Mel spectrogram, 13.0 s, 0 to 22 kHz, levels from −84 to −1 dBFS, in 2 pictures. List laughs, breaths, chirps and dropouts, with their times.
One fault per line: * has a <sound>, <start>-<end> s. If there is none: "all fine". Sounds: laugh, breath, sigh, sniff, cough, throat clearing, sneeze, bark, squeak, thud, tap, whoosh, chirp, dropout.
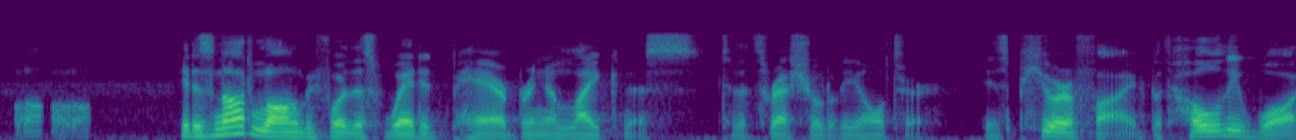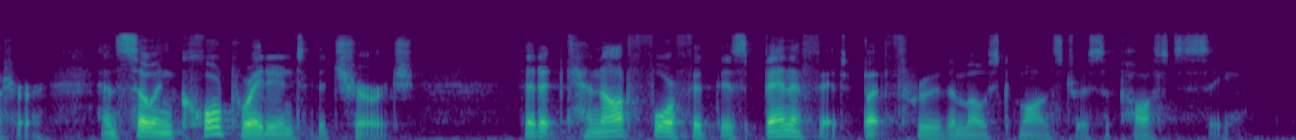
* has a laugh, 0.1-0.5 s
